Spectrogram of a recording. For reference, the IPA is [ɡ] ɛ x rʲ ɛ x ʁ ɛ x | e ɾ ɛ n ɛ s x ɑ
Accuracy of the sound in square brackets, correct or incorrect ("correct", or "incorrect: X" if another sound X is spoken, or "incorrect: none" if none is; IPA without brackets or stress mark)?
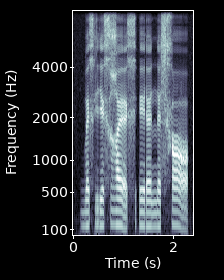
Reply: incorrect: b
